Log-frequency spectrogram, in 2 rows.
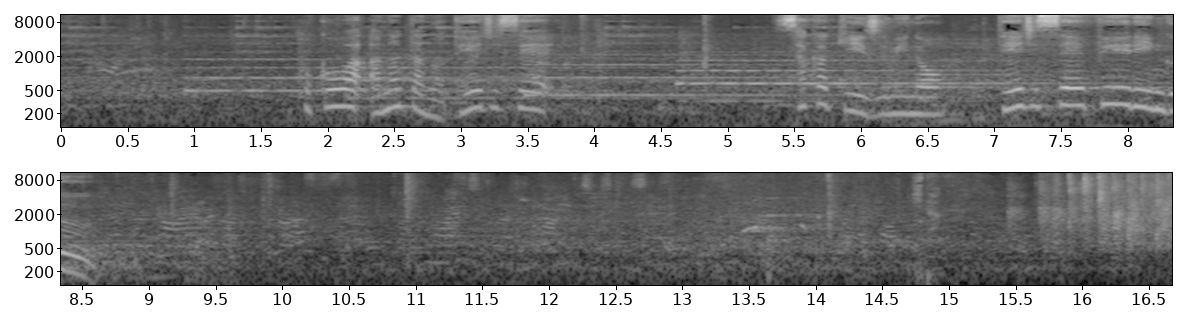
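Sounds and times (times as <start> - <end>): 
crowd chatter: 0.0 - 16.1
speech: 1.8 - 3.8, 5.5 - 8.7
audience applause: 15.4 - 16.6.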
